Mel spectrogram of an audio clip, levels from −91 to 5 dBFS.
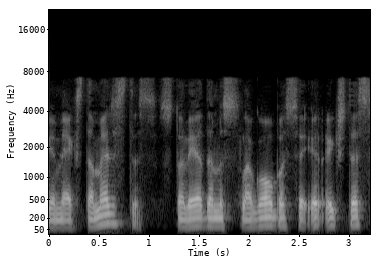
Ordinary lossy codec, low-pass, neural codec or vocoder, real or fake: MP3, 48 kbps; 7.2 kHz; codec, 24 kHz, 0.9 kbps, WavTokenizer, small release; fake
